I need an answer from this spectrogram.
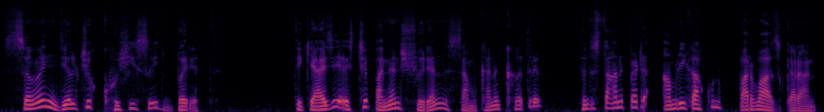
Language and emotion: Kashmiri, happy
